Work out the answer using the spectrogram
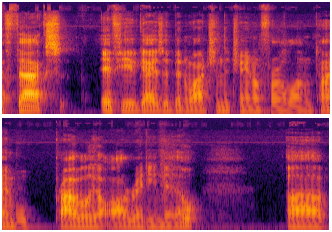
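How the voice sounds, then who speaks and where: Young guy from illinois, chatty vlog ramble, lots of uhs, mid pitch voice. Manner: rambling, many fillers and restarts. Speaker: YouTube sports creator. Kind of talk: casual talk to camera.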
